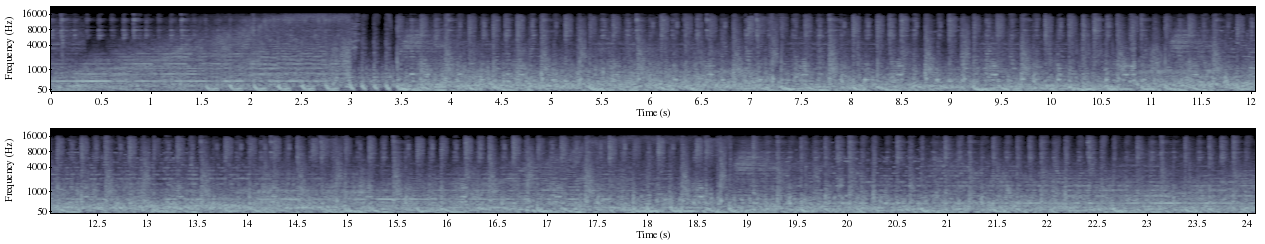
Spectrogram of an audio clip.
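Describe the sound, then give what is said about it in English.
A helicopter hovers over dense jungle vegetation in Guatemala, unable to land. It makes a loud, unbroken roar with rapid rhythmic chopping, and the sound shifts abruptly about three seconds in before holding steady. “Chopper can't land here. The jungle vegetation's just too dense. They're dropping a rope down, then I'm out of here.”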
